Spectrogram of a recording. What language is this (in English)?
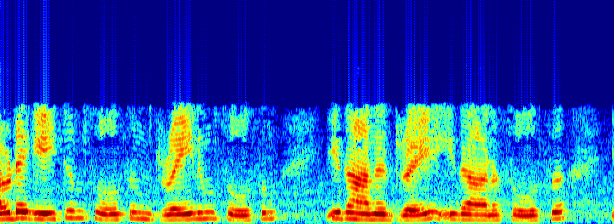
Malayalam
